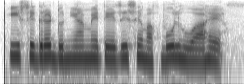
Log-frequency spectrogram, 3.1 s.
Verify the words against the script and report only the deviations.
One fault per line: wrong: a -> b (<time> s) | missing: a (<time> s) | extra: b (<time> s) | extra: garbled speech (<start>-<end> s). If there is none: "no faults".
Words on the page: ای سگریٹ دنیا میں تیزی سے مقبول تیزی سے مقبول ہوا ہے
missing: تیزی سے مقبول (2.2 s)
